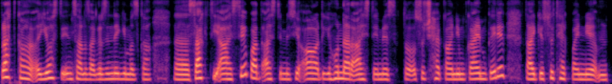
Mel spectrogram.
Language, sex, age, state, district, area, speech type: Kashmiri, female, 30-45, Jammu and Kashmir, Baramulla, rural, spontaneous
